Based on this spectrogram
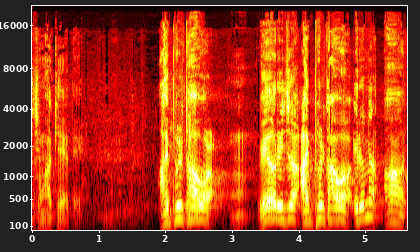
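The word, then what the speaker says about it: Eiffel: 근데 에펠탑이라면 못 알아듣습니다. 프랑스에 가면, 외국에 가면 에펠탑이라 이렇게 하면 안 돼. 꼭 아이플 타워 이렇게 해야 됩니다. 동부교회는 발음이 정확해야 돼요. 아이플 타워, Where is 아이플 타워?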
